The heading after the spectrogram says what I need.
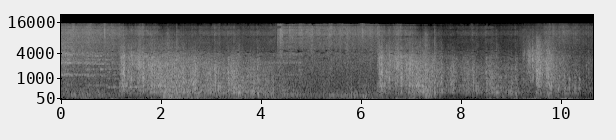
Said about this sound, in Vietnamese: Mưa gió sấm sét cứ đì đoàng, bao phủ tất cả.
